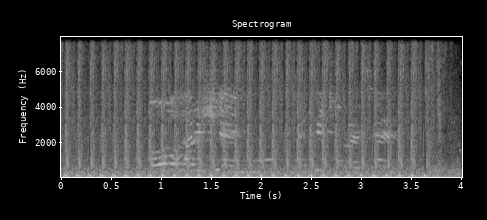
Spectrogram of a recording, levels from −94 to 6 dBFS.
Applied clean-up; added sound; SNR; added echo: none; Gunshot, gunfire; -5 dB; reverberation time 1.5 s.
